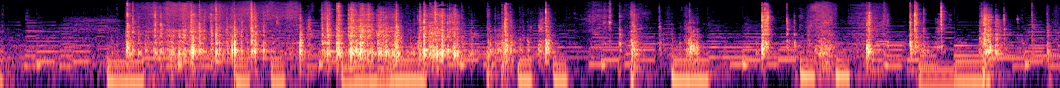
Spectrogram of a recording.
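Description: Hollow plastic Thomas the Tank Engine carry case being handled and opened: a busy run of plastic clicks, knocks and rattles that starts about a second in and thins out after the middle, over steady background music.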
